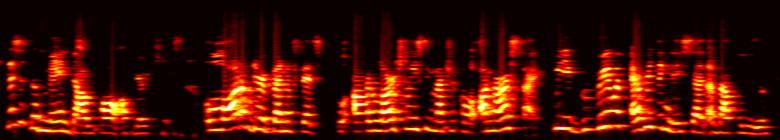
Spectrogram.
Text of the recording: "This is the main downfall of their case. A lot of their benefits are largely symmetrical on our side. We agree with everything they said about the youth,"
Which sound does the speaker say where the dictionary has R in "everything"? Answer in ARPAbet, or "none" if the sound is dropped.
R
